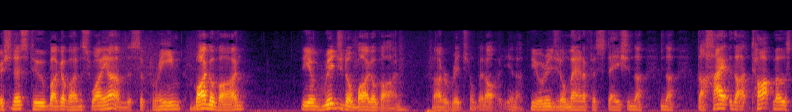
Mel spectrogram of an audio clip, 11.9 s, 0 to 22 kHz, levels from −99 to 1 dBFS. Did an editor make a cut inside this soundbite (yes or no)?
yes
